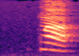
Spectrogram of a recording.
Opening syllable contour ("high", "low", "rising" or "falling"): falling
